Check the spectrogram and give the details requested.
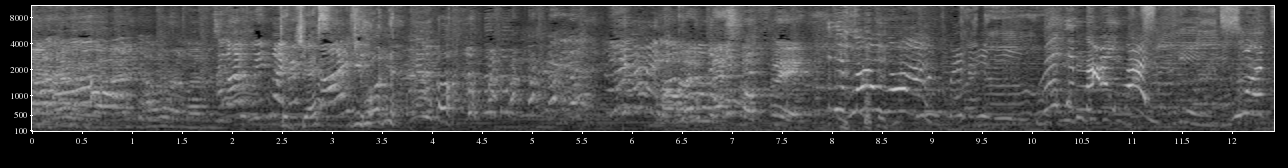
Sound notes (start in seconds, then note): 3.6 laughs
